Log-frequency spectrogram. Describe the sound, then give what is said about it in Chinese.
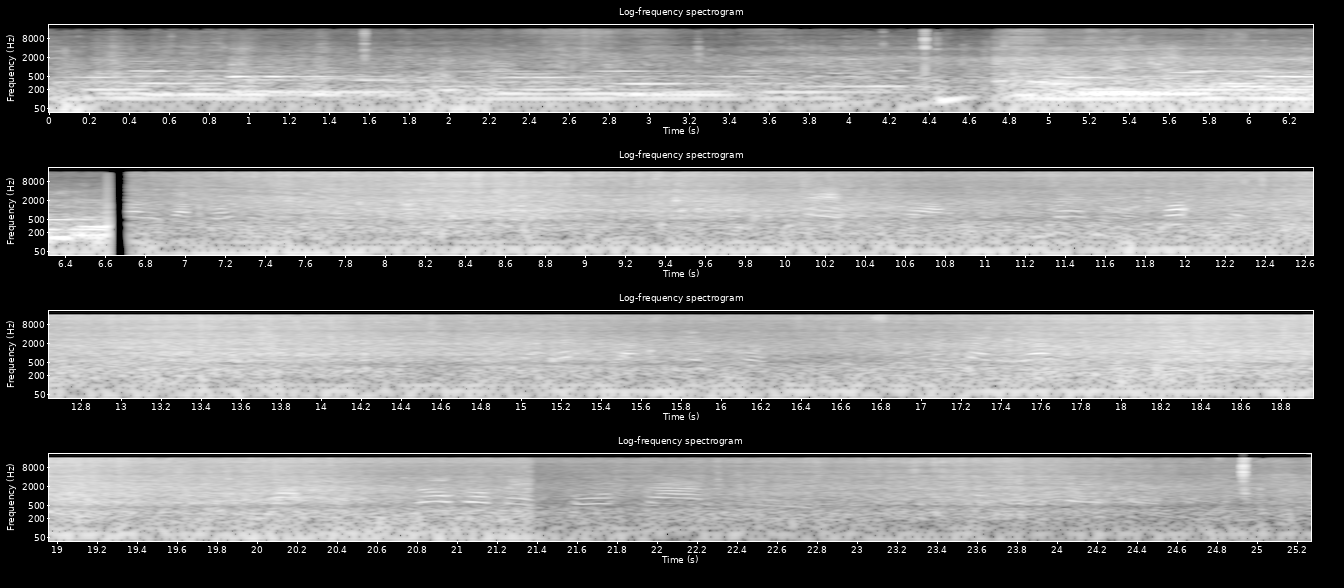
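Sea water laps and sloshes steadily in a continuous wash of splashing, preceded by a few seconds of low, droning tones from a sea organ; faint voices of people talking normally sit underneath. “还有海水的声音，可以闻到鱼的味道。”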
